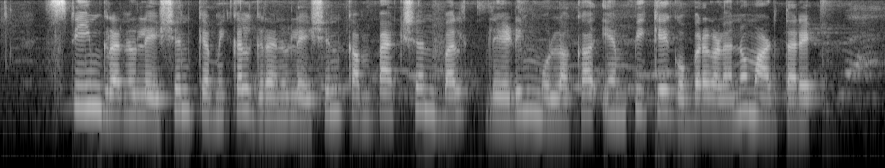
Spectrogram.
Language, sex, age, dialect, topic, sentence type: Kannada, female, 25-30, Mysore Kannada, agriculture, statement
